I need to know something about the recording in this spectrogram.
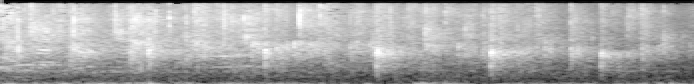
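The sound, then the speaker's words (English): A crowd applauds themselves after singing, a steady dense wash of many hands clapping at moderate volume with a few sharper claps standing out, lasting a few seconds without letting up. “Clap for yourself, you know how to sing.”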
